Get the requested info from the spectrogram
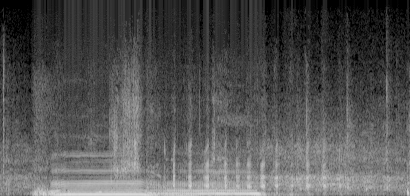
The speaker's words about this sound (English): Wait, you got a foghorn in the lobby?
